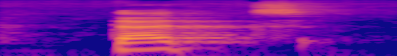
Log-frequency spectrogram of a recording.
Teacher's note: ada hamas di situ, bunyi angin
